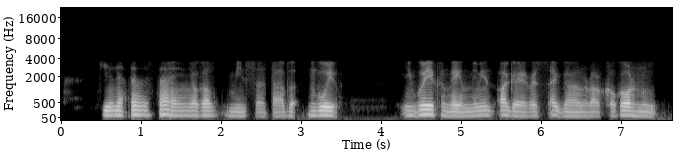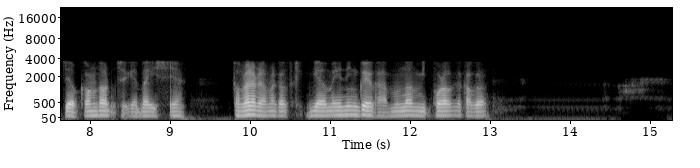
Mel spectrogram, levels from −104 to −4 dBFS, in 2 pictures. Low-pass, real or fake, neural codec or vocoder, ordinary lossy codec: 3.6 kHz; fake; codec, 16 kHz in and 24 kHz out, 0.4 kbps, LongCat-Audio-Codec, four codebook decoder; Opus, 64 kbps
